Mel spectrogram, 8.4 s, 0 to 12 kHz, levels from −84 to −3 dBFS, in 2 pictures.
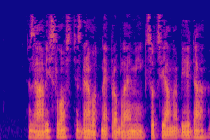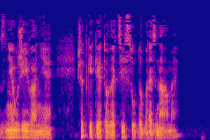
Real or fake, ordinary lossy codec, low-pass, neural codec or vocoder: fake; MP3, 32 kbps; 10.8 kHz; vocoder, 24 kHz, 100 mel bands, Vocos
